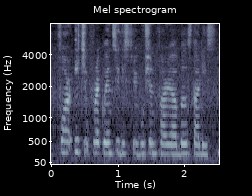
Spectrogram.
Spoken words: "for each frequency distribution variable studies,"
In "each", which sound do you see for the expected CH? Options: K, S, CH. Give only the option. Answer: CH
